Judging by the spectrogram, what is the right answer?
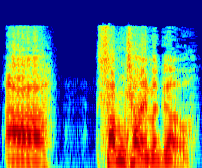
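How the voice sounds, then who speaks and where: A man's voice: mid-range voice, wildly swooping pitch, takes it slowly, no echo, heavily acted. A man voicing a younger, officious protocol official, polite and hesitant, in an audiobook novel. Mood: baffled, pleading. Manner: polite, apologetic, hesitant, fussy.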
